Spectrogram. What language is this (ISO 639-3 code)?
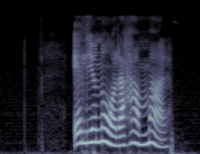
swe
